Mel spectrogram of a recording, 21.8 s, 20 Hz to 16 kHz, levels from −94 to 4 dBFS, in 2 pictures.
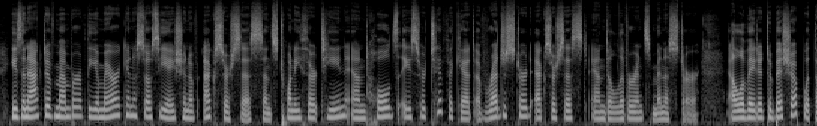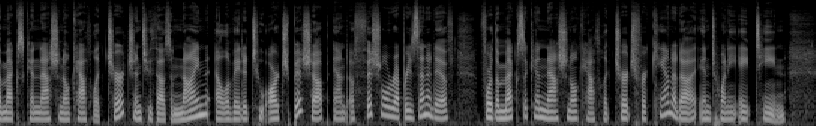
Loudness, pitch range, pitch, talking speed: -35 LUFS, 160-210 Hz, 180 Hz, 135 wpm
